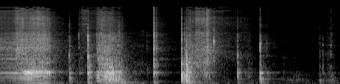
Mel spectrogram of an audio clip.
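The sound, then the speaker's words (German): A thick smoothie mixture is stirred and tamped in an appliance that must be pressed, tamped and stirred before it works, with rough scraping strokes followed by several sharp, irregular knocks and thumps that fade into quieter scrapes. No one speaks. “Mann, ich hasse das mit diesem Ding, dass man das immer vorher so drücken und stampfen und umrühren muss, bevor das hier geht.”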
